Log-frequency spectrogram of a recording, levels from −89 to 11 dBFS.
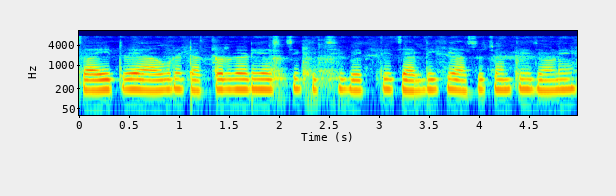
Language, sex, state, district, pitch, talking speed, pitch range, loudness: Odia, female, Odisha, Malkangiri, 190 Hz, 155 wpm, 180-195 Hz, -17 LUFS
